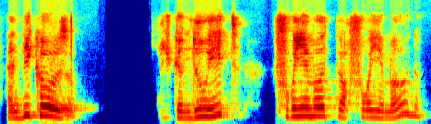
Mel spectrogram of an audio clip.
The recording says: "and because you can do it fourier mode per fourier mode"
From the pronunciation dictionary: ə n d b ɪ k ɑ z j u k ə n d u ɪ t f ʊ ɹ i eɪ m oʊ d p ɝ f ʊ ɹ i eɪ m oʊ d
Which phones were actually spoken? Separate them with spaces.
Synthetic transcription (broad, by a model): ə n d b ɪ k ɑ z j u k ə n d u ɪ t f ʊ ɹ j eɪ m oʊ d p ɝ f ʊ ɹ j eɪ m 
